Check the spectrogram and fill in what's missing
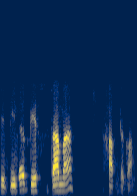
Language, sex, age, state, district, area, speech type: Manipuri, male, 30-45, Manipur, Kangpokpi, urban, conversation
